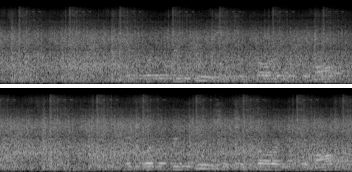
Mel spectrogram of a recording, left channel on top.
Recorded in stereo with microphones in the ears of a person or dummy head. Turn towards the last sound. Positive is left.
turn(degrees=5)  # may be behind; listen again after turning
